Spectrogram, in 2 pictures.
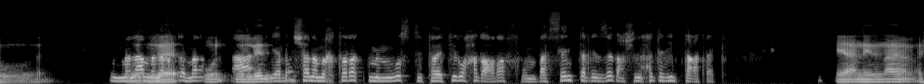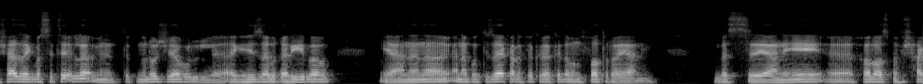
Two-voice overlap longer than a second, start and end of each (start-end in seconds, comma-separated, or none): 1.2-2.9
